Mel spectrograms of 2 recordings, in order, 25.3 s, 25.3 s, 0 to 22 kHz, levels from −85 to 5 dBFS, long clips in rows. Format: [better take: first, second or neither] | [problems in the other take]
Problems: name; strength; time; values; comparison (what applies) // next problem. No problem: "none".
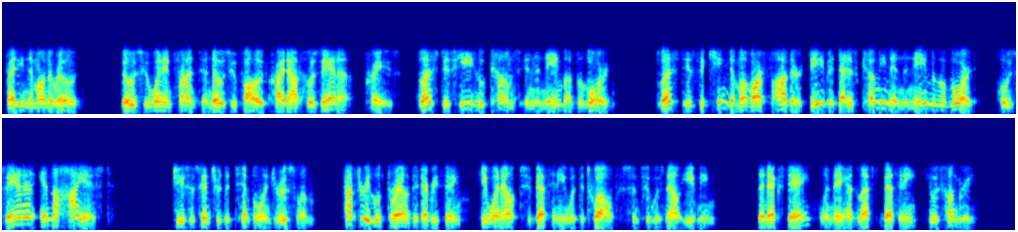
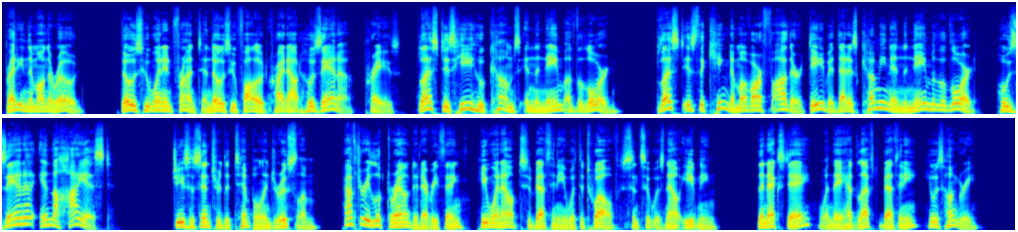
second | phone-call audio; poor line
